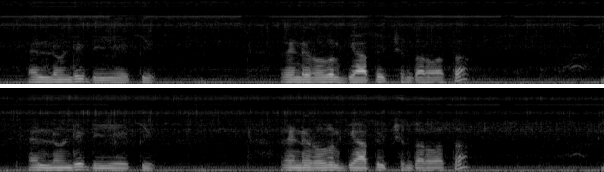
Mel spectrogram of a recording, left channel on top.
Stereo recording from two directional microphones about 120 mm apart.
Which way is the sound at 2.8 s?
25° left (ahead or behind).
